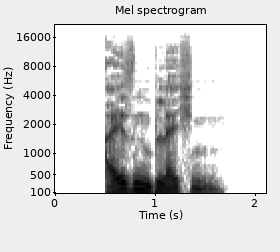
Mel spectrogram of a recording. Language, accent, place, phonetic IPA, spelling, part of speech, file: German, Germany, Berlin, [ˈaɪ̯zn̩ˌblɛçn̩], Eisenblechen, noun, De-Eisenblechen.ogg
- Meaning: dative plural of Eisenblech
